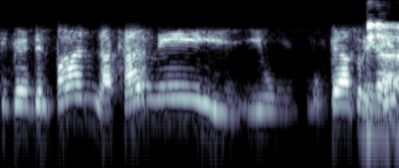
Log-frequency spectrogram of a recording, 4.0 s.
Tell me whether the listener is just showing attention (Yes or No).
No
